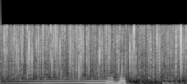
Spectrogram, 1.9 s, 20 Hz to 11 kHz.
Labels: {"label": "biophony, cascading saw", "recorder": "SoundTrap 600 or HydroMoth"}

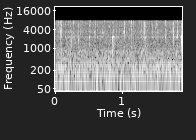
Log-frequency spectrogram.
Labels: {"label": "ambient", "recorder": "HydroMoth"}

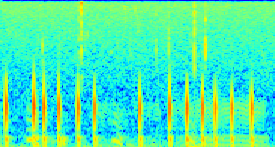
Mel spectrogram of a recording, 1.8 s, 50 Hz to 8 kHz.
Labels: {"label": "biophony, knock", "recorder": "SoundTrap 300"}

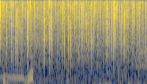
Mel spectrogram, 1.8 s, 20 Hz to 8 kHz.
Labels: {"label": "biophony, cascading saw", "recorder": "SoundTrap 600 or HydroMoth"}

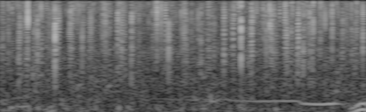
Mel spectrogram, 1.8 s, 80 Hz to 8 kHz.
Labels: {"label": "biophony, cascading saw", "recorder": "SoundTrap 600 or HydroMoth"}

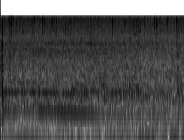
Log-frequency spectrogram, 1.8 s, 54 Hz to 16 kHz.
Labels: {"label": "anthrophony, boat engine", "recorder": "SoundTrap 300"}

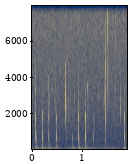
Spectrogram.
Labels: {"label": "biophony, knock", "recorder": "SoundTrap 300"}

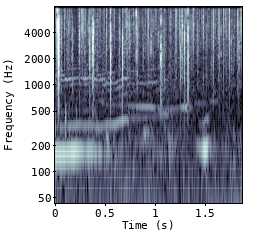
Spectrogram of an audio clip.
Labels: {"label": "biophony", "recorder": "SoundTrap 300"}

